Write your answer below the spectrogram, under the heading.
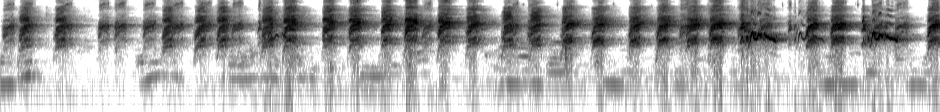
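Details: Sooty-headed bulbul, played to attract its own kind and to train songbirds. Steady rasping notes grow louder, then give way to sliding, slurred phrases near the end, with soft low notes in the background.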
